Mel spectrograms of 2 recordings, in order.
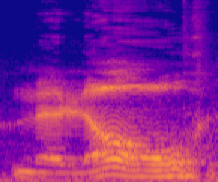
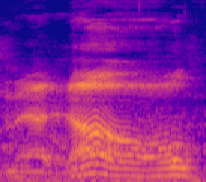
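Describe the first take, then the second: First: Tiny tinkling fairy voice; sing-song little fairy call. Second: Tiny fairy call, rising; lilting little fairy hello. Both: Pretend. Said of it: "Maybe I'll try my fairy's voice".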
